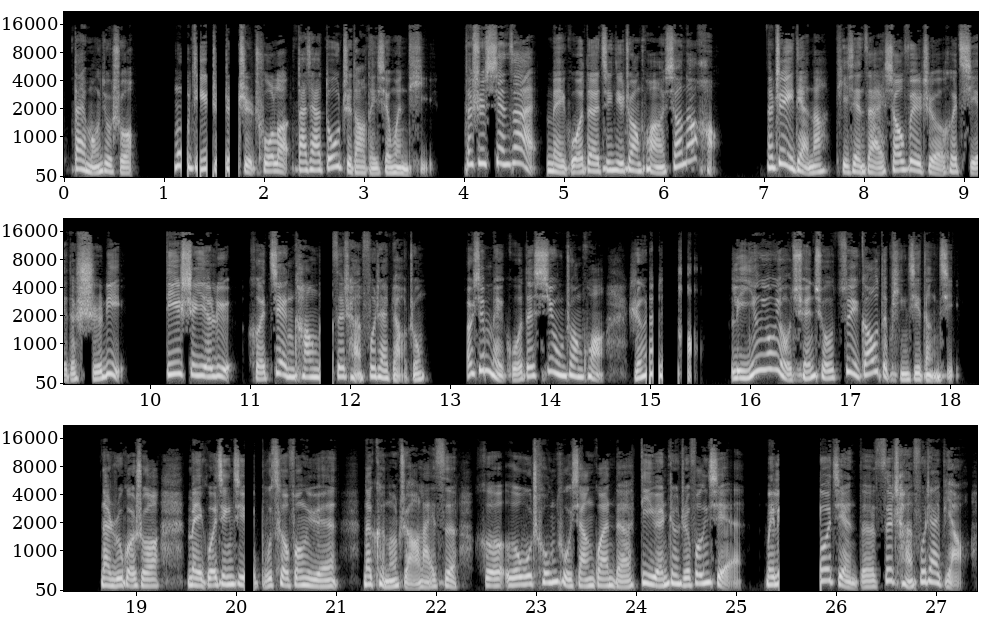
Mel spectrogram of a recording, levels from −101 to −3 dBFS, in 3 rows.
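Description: Digital broadcast dropouts at 1.16, 11.69, 14.96, 20.08 and 25.42 s: the receiver mutes with a 3 ms fade whenever frames fail, leaving silences of 0.1 to 0.4 s. The first and third scatter into short gaps over about 0.6 s, and the missing speech never returns.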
